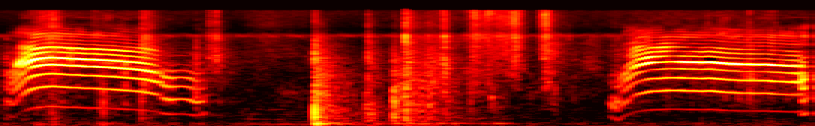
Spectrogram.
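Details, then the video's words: A small white cat gives two loud, clear meows about three seconds apart. Each is a bright, harmonic, slightly falling cry near a second long, with soft rustling and a thump between them indoors. "Little cat white meows the most of all there is"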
